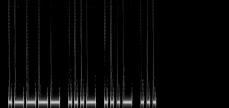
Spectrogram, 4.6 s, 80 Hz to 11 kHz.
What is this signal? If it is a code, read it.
Morse code, heard as a keyed tone, about 20 wpm, 700 Hz. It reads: 1VVS
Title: Four Challenging Letter-Number Combinations 20wpm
